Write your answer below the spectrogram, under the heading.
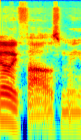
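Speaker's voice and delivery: normal talking voice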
